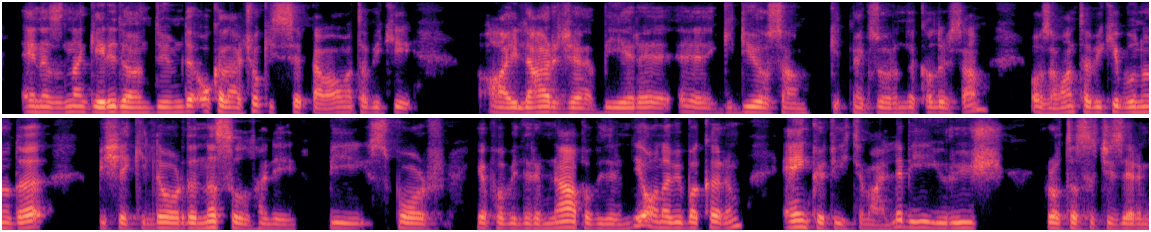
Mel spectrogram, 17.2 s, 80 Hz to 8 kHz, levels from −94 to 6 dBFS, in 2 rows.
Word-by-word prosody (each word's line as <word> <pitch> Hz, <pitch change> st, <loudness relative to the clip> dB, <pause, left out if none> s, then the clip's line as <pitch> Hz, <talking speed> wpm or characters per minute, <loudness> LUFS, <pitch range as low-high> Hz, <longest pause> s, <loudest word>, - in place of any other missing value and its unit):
en 145 Hz, 0 st, 0 dB
azından 140 Hz, +1 st, -1 dB
geri 140 Hz, +2 st, +7 dB
döndüğümde, 135 Hz, +1 st, +1 dB
o 165 Hz, -, +1 dB
kadar 135 Hz, -3 st, +2 dB
çok 170 Hz, -1 st, -3 dB
hissetmem 115 Hz, -, 0 dB
ama 135 Hz, +3 st, -2 dB
tabii 135 Hz, 0 st, -6 dB
ki 135 Hz, -3 st, -4 dB, 0.5 s
aylarca 130 Hz, -1 st, +2 dB
bir 130 Hz, -, -5 dB
yere, 130 Hz, 0 st, -1 dB
eee, 130 Hz, -4 st, -4 dB
gidiyorsam, 125 Hz, -2 st, -1 dB, 0.2 s
gitmek -, -, -9 dB
zorunda 130 Hz, -1 st, -5 dB
kalırsam 135 Hz, +9 st, -4 dB, 0.3 s
o -, -, -1 dB
zaman, 130 Hz, +5 st, -2 dB
tabii 135 Hz, -1 st, -1 dB
ki 150 Hz, +2 st, 0 dB
bunu 140 Hz, +1 st, -1 dB
da 150 Hz, +3 st, +5 dB, 0.4 s
bir -, -, -4 dB
şekilde 145 Hz, -, +2 dB
orada 140 Hz, -1 st, +3 dB
nasıl, 150 Hz, -5 st, +4 dB
hani, 125 Hz, -3 st, -7 dB, 0.3 s
bir 270 Hz, -2 st, -4 dB
spor 140 Hz, -, -1 dB, 0.3 s
yapabilirim, 130 Hz, -2 st, -3 dB
ne 150 Hz, -, -1 dB
yapabilirim 125 Hz, -5 st, +2 dB
diye -, -, +5 dB
ona 150 Hz, -2 st, +2 dB
bir 145 Hz, -, -2 dB
bakarım. 155 Hz, +5 st, +1 dB, 0.3 s
En 165 Hz, 0 st, +5 dB
kötü -, -, -2 dB
ihtimalle -, -, -5 dB
bir 305 Hz, -, 0 dB
yürüyüş 285 Hz, -1 st, 0 dB, 0.3 s
rotası -, -, +1 dB
çizerim -, -, -1 dB
135 Hz, 160 wpm, -23 LUFS, 130-150 Hz, 0.5 s, geri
